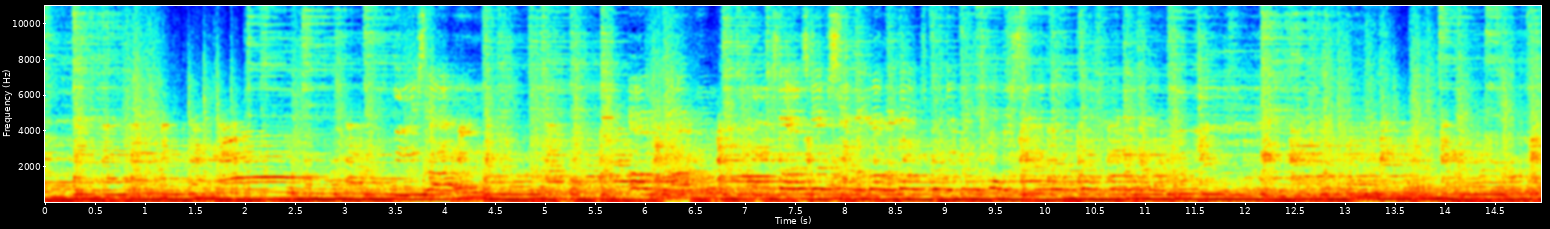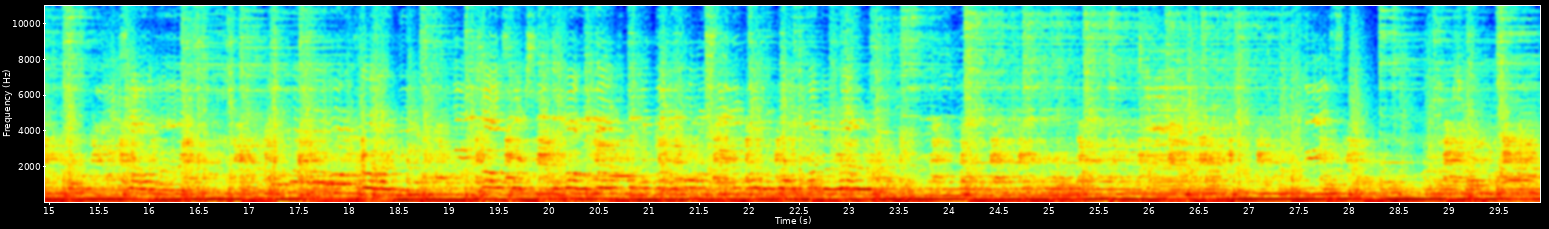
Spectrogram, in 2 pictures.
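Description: Live rock band playing a song: electric guitar, bass and drums with a singer's voice over them, at a steady level.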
